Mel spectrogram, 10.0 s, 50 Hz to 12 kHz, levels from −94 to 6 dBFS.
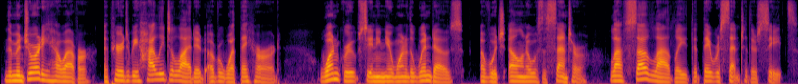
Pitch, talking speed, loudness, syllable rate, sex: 140 Hz, 215 wpm, -21 LUFS, 6.4 syllables/s, female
